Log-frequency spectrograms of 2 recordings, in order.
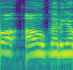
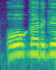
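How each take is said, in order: First: "औ" as an open au diphthong; correct au sound. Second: "ओ" as a pure long o; wrong o sound. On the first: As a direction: say "औ" gliding from a to u. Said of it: "इसको औ करके पढ़ना है". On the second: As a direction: say "ओ" rounded, with no au glide. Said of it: "ओ करके नहीं पढ़ना". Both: Shown as a demonstration.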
